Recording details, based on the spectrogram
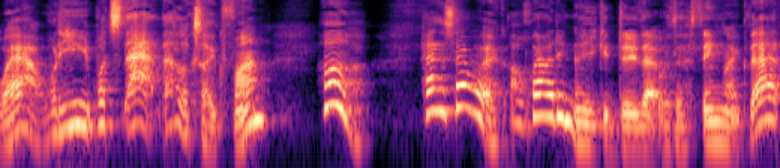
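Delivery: very high, sing-song, swooping, wondering, curious tone. Imitating how people generally react to them now, mimicking a higher-pitched tone. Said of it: "It's like this higher pitched sort of tone".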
